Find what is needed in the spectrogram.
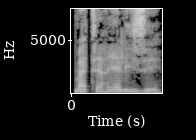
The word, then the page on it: matérialiser: francais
